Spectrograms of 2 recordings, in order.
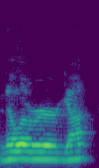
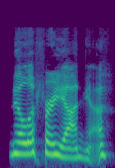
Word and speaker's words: Nilüfer Yanya: Nilleryan. Please help. Nilüfer Yanya.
